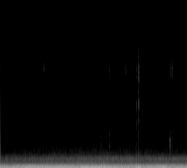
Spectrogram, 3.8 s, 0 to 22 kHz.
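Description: Inside a 2018 Suzuki Ignis 1.2 Dualjet SZ-T with 81k miles, accelerating in third gear near the M1: a smooth, even low engine and road rumble that holds steady throughout, with no voices.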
